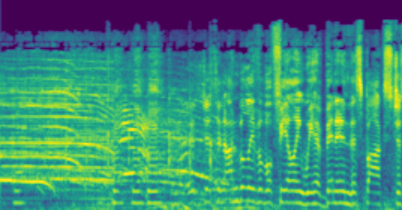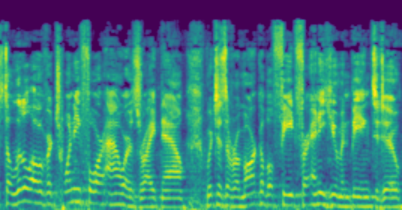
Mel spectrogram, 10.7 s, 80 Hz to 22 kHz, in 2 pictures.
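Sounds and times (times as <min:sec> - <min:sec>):
loud dense crowd roar with overlapping shouts and voices: 0:00.0 - 0:03.6
speech: 0:02.8 - 0:10.7.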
